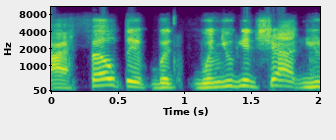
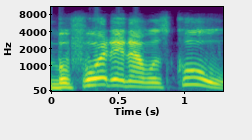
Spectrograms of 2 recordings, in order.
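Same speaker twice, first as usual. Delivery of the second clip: usual speaking voice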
